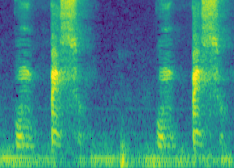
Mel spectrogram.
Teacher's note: Es el momento en que se cierran los labios y se mantiene por un instante el paso del aire cerrado. De hecho, si lo medimos aquí podemos ver que dura 190 milisegundos, un espacio muy breve de tiempo, un lapso de tiempo muy breve. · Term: la oclusiva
